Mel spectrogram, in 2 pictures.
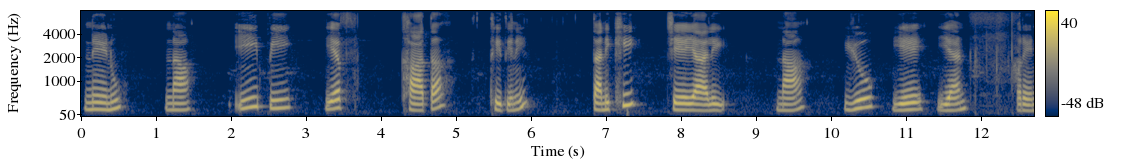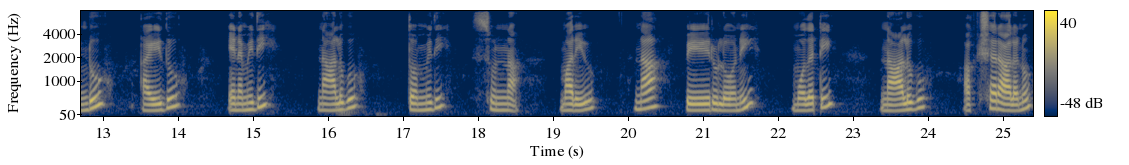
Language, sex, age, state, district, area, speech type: Telugu, female, 18-30, Andhra Pradesh, Krishna, urban, read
